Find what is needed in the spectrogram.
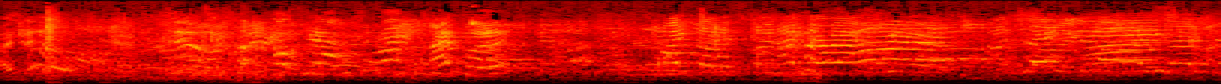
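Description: Chatter of many teenagers talking at once as they walk through a crowded school hallway, with overlapping voices and no single speaker standing out.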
